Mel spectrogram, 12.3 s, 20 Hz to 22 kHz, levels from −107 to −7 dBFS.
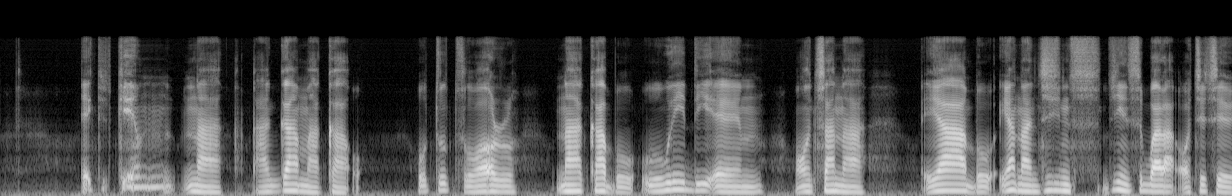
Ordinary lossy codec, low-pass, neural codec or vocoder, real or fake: none; 9.9 kHz; autoencoder, 22.05 kHz, a latent of 192 numbers a frame, VITS, trained on many speakers; fake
